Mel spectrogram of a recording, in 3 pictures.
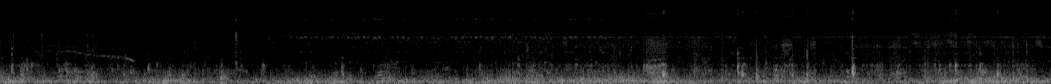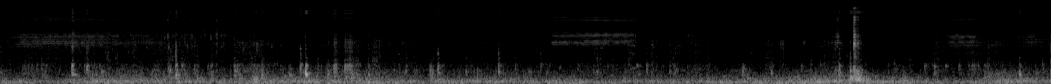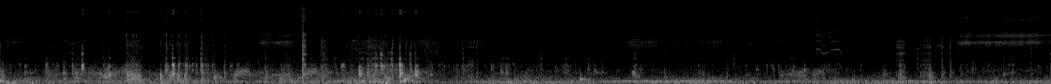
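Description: Low, steady rumble of wind and water around a small open fishing boat on the bay, with a few sharp knocks on the boat about halfway through and a steady low hum near the end.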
